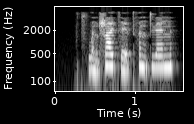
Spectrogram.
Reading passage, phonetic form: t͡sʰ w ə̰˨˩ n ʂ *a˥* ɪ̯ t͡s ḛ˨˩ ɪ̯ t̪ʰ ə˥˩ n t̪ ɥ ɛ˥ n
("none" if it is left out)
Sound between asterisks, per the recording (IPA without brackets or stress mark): a˥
